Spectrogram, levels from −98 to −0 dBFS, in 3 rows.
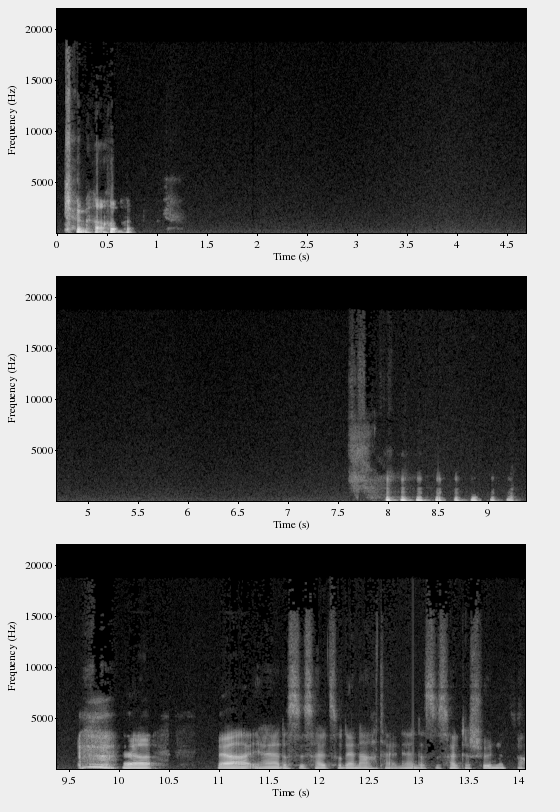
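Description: Three short ticks break into the speech at 1.96 s, 8.50 s and 12.94 s, each a block of digital silence about 9 to 12 ms long. The audio drops straight to silence and back with no fade. The first gap fits a 512-sample buffer that the program did not fill in time.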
